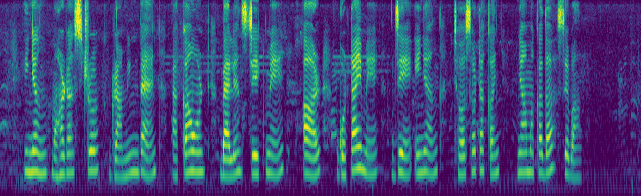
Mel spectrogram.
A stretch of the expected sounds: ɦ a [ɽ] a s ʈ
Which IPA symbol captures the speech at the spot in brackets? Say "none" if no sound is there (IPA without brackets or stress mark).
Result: ɾ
